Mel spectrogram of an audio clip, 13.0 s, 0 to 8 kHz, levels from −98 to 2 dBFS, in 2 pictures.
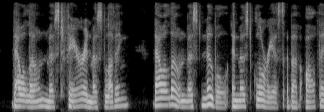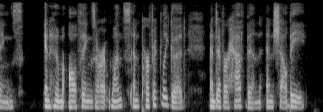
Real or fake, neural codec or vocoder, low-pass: fake; vocoder, 44.1 kHz, 128 mel bands, Pupu-Vocoder; 7.2 kHz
